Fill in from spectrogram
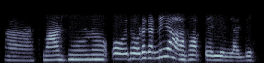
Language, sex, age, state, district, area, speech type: Dogri, female, 30-45, Jammu and Kashmir, Reasi, rural, conversation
